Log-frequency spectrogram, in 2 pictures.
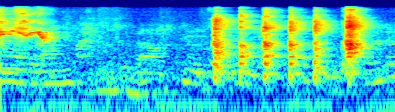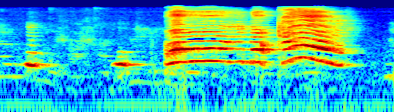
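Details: Eight-year-old female pet African grey parrot chatting away to herself in a bathroom: a quick run of sharp clicks, then loud, harmonic, speech-like squawks that rise and fall, in a quiet small room.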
